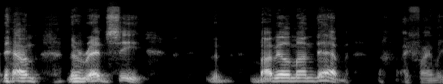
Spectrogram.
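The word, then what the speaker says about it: Bab el-Mandeb: I mean, the Houthi have shut down the Red Sea, the Bab el Mandeb.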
